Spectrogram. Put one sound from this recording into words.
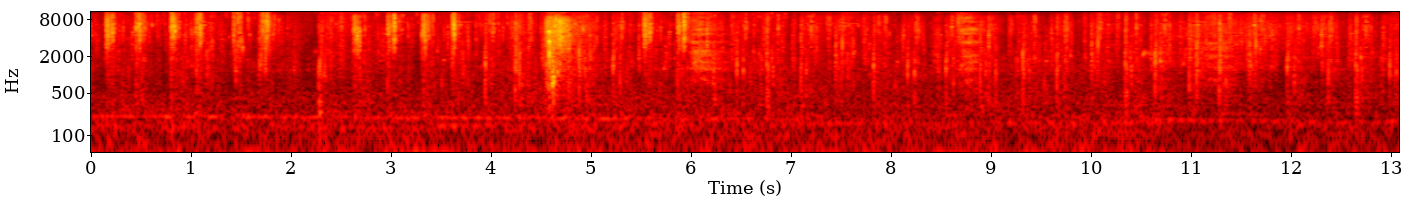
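Footsteps crunch on rocky ground at a steady pace.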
